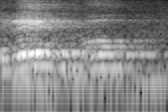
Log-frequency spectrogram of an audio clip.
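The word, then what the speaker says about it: ἐλέγχω: viene del Gen 1651 el griego que se pronuncia o se escribe elenco no sé si usted puede ver desde allá pero se dice elenco que significa convencer reprender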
